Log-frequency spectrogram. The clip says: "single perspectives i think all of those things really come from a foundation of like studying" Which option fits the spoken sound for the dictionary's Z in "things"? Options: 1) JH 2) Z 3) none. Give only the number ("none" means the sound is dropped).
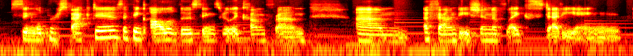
2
